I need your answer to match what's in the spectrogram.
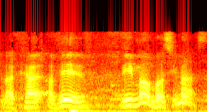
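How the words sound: The pause comes after the word aviv. Striking the father causes the mother to die. The speaker calls it wrong. "If you strike your father, your mother should die"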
